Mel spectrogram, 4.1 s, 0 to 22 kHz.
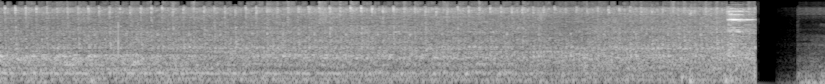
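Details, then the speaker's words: Skoda Superb VR6 six-cylinder idling after a cold start: an airy hiss rides over the engine, then cuts off sharply, as air is sucked in at the PCV valve; the vacuum leak causes misfire codes, and the PCV pipe is also damaged. "सो आप देख सकते हैं। आपको बताया मैंने इसका PCB वाल vacuum बना रहा था।"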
